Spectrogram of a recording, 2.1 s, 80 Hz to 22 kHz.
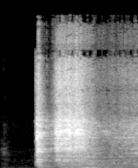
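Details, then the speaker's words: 1968 Pontiac Firebird, restored after decades sitting, not run all winter, in park; restart after moving battery cables that the fan was touching (ringing); quick crank, catches to steady cold fast idle, no ringing or rubbing; normal start and idle. "Yeah, much better. I'd let it warm up for a minute and it'll come off the fast idle. But it works."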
